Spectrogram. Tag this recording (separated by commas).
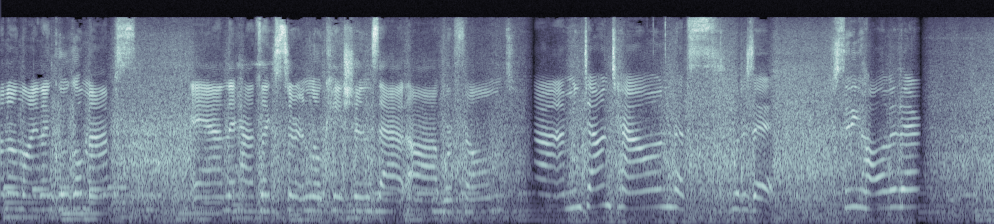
Music, Speech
